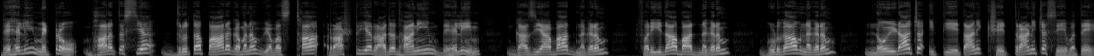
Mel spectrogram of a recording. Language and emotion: Sanskrit, neutral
